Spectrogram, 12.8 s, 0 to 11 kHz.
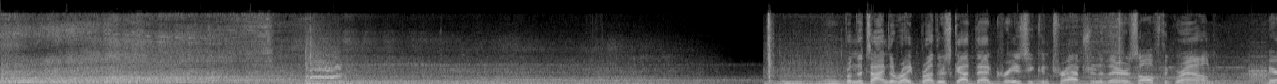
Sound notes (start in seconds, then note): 0.0 airplane noise; 2.9 skid sound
